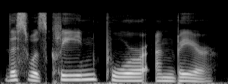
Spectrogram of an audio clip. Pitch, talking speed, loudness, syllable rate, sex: 180 Hz, 160 wpm, -15 LUFS, 2.9 syllables/s, female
